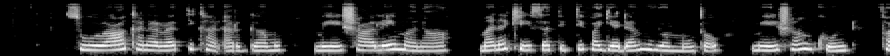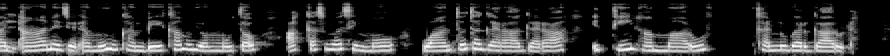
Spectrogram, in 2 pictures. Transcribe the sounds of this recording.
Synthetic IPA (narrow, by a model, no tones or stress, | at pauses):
suːɾaːkɐnɐrːɐt̪ːɪkʰɐnɐɾɡɐmʊ | me̞ːʃaːle̞ːmɐnaː | mɐnɐkʰe̞ːsːɐt̪ːɪt̪ːɪfɐjːɐd̪ɐmnʊjɔmːuːt̪ɐʔʊ | me̞ːʃaːŋkʰʊn | fɐlʔaːnɐd͡ʒɛᶑɐmuːŋkɐnbe̞ːkʰɐmʊjɔmːuːt̪ɐʔʊ̥ | ʔɐkːɐsʊmɐsɪmːo̞ː | waːnt̪ɔt̪ɐɡɐɾaːɡɐɾaː | ɪt̪ːiːnɦɐmːaːɾuːf | kɐnːʊɡɐɾɡaːɾʊᶑɐ̥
